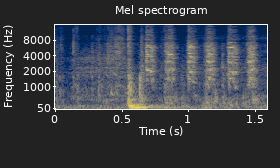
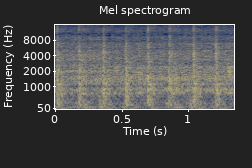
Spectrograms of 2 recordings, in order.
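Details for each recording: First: Volvo 122 Amazon used as the battery donor while the red 240 turbo sits: quick run of starter cranks, catches within two seconds and settles into a steady, even idle; healthy normal start. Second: Long-stored red Volvo 240 turbo, fuel system just rebuilt, cranked via a remote starter button: steady starter churn, even pulses about six a second, never catches; long cranking without firing.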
